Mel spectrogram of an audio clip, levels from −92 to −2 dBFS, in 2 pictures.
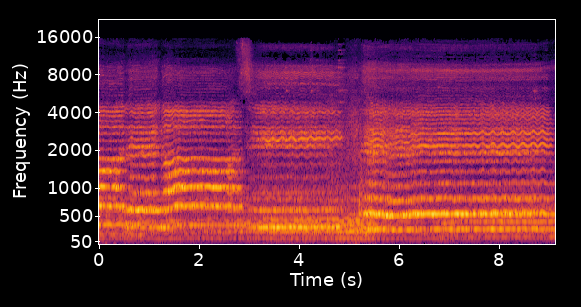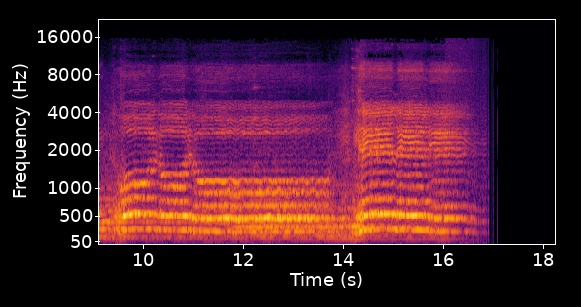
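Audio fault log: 16.05–18.26 s, truncation distortion on the fade: the fade-out is grainy as it sinks toward silence and turns to blocky steps. That fits a gain stage keeping roughly 7 bits with no dither.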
